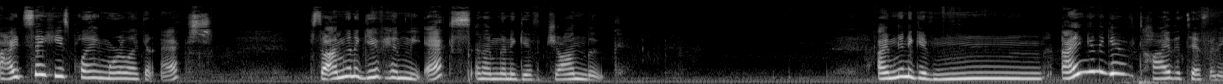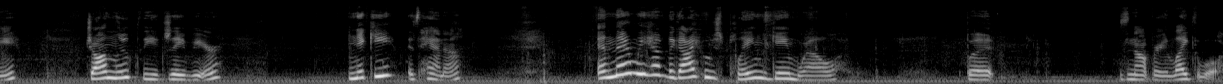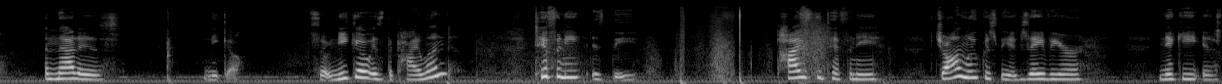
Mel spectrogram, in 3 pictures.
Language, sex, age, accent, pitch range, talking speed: English, female, 10-29, American, 205-300 Hz, 125 wpm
